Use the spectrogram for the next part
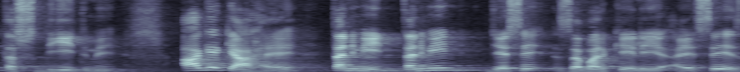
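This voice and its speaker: Male teacher with a slightly high voice and a slow, deliberate delivery, quizzing and answering himself. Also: big-room sound. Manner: asks questions and answers them himself; slow and repetitive explaining. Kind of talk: online grammar lesson.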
